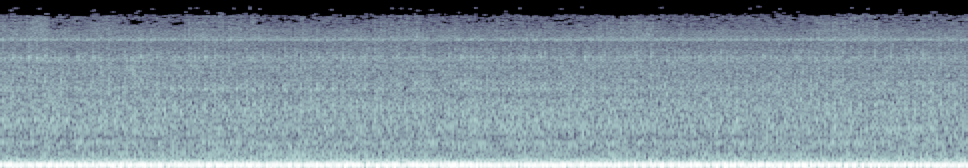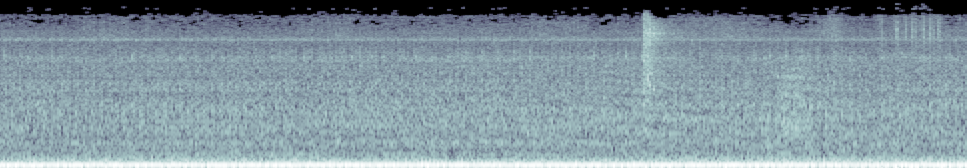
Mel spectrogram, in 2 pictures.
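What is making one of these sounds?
A fire engine's diesel engine idles with a steady low rumble close by.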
